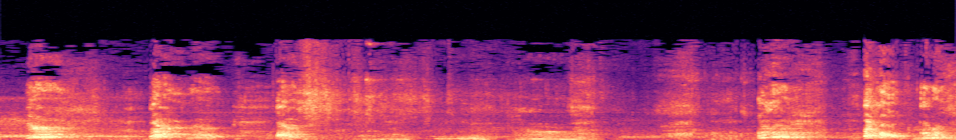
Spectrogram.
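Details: Dog at play, apparently a bulldog-type breed, giving rough broadband growls and short barks in irregular bursts about every half second to second, with brief pauses between bursts.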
